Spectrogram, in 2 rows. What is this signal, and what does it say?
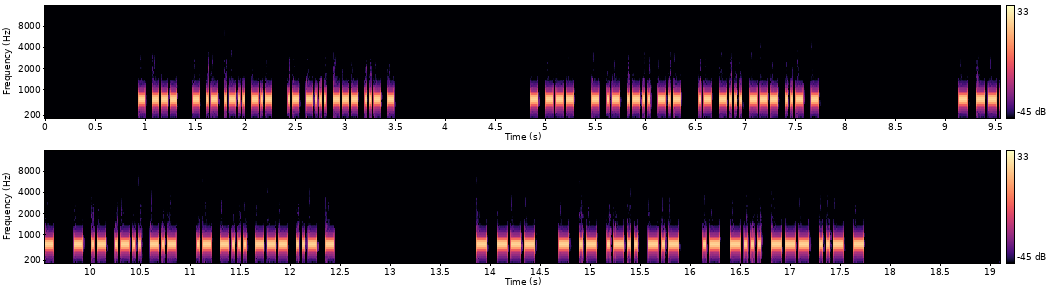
Morse code, heard as a keyed tone, about 43 wpm, 700 Hz. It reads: TO TALK ABOUT TO TALK ABOUT TO TALK ABOUT TO TALK ABOUT
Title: Speed-Racing - Sets of 3 Words 35wpm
